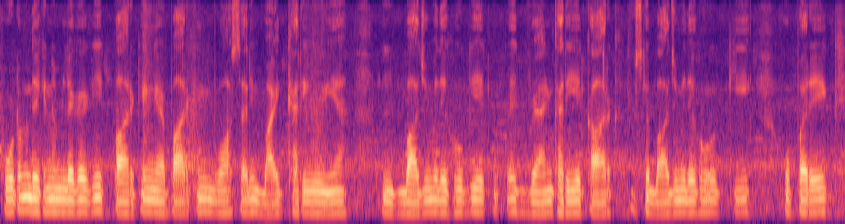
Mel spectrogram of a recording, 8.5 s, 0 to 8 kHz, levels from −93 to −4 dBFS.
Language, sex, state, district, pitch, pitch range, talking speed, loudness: Hindi, male, Madhya Pradesh, Katni, 115 Hz, 110-120 Hz, 220 wpm, -19 LUFS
